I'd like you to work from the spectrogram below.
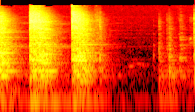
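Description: A Craftsman screwdriver strikes and pries at an electronics lid, making two sharp, loud metallic knocks followed by a quieter rattling tap, close by.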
